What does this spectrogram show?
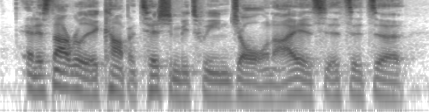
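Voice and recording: A man with an American accent speaks at a fast pace in a low voice with a fairly bright tone and ordinary pitch variation, on a very clean recording with a silent background.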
